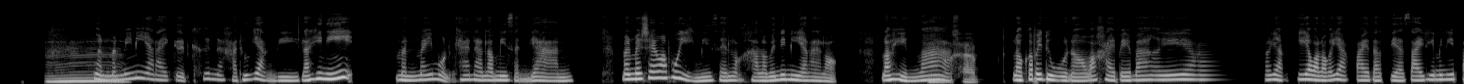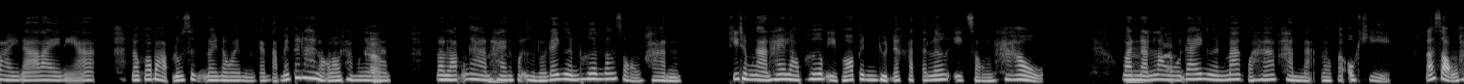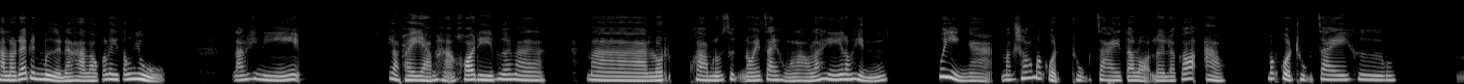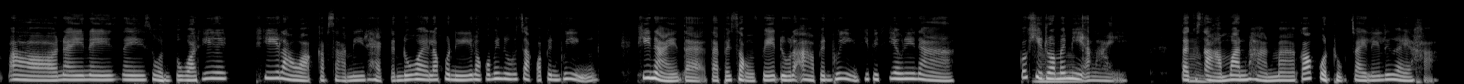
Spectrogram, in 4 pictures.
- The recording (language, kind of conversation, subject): Thai, advice, ฉันสงสัยว่าแฟนกำลังนอกใจฉันอยู่หรือเปล่า?
- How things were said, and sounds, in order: other background noise; other noise; "เสียใจ" said as "เตี๋ยไซ"; tapping; lip smack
